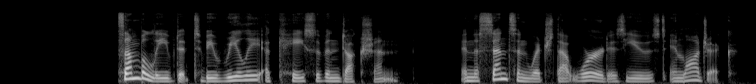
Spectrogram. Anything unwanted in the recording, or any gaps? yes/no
no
